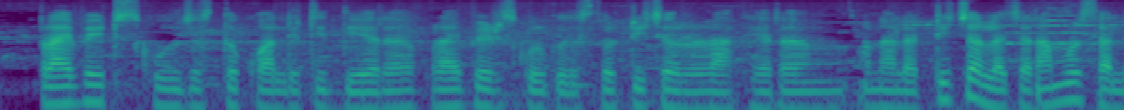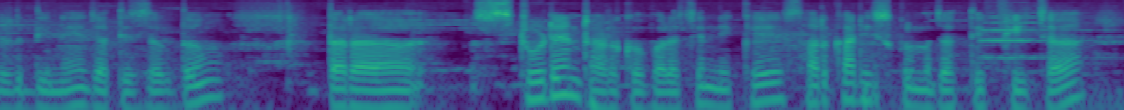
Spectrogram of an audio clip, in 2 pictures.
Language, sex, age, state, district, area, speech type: Nepali, male, 30-45, West Bengal, Kalimpong, rural, spontaneous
